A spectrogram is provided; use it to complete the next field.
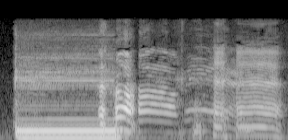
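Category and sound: sound effect, game show wrong-answer buzzer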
